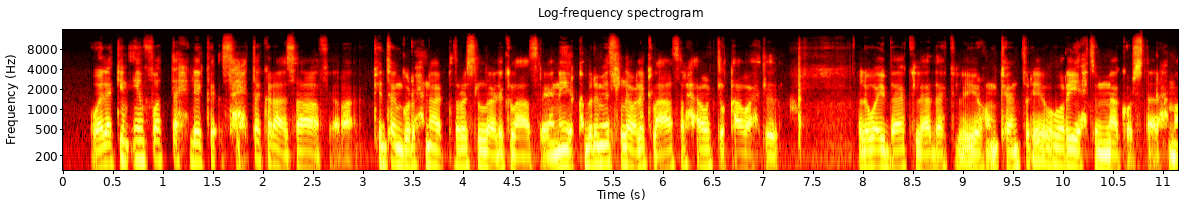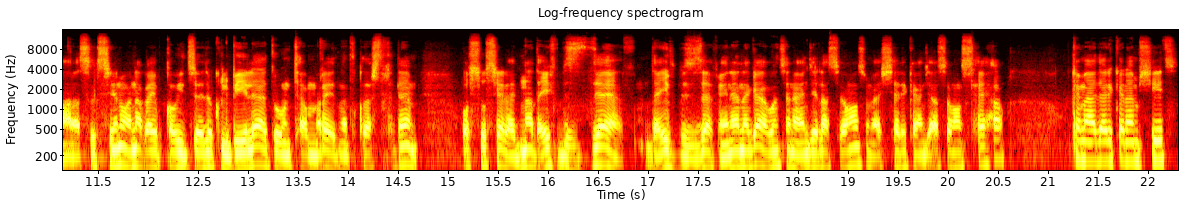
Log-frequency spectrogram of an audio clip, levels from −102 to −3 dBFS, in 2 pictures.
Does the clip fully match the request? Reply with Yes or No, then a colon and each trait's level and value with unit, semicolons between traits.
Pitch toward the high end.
No: low, 125 Hz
